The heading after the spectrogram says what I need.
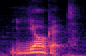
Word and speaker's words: yoghurt: good luck and finally yogurt yogurt again this word has too many letters that silent H is in there it's not yogurt it's yogurt yogurt okay that's it for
